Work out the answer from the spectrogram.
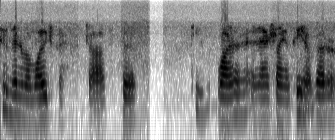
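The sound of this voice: Vocal fry runs through the voice. The pace is fairly slow. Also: woman.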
